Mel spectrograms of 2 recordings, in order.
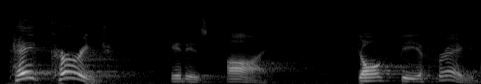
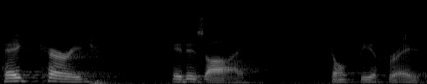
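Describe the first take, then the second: First: Reassuring. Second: Lower, softer comforting words; gently calm a frightened friend; soft reassurance. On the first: Jesus reassuring frightened disciples. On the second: Pastor repeating Jesus' words softly to comfort. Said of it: "reminder to provide comfort". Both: Acted.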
